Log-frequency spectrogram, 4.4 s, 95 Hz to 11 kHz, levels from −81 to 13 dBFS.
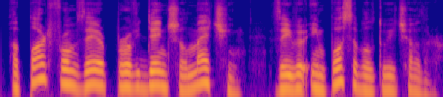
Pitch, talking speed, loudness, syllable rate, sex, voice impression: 150 Hz, 150 wpm, -15 LUFS, 5.4 syllables/s, male, masculine, adult-like, slightly thick, slightly relaxed, soft, slightly muffled, slightly raspy, cool, intellectual, calm, mature, friendly, wild, lively, slightly intense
